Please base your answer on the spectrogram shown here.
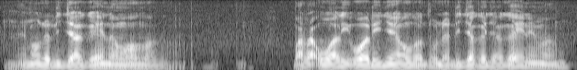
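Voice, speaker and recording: A middle-aged man, teaching a sermon from a classical Islamic text and translating Arabic phrases slowly into casual speech. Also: low voice, vocal fry, dark tone. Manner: reads Arabic phrases then translates them slowly, with casual Jakarta slang asides. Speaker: religious teacher.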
